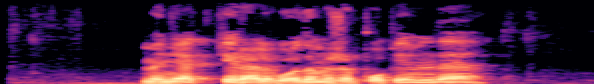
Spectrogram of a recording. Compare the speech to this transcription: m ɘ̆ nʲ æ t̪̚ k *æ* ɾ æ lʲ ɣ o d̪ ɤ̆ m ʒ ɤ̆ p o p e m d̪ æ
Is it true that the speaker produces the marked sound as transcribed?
no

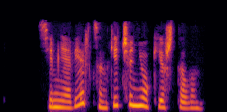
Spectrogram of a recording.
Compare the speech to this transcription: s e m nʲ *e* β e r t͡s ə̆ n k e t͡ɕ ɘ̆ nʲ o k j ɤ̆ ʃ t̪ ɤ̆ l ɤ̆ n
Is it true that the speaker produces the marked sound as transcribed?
no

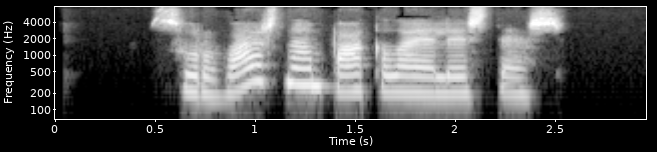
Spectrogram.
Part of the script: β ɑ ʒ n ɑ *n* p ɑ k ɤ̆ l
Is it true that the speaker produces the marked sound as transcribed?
no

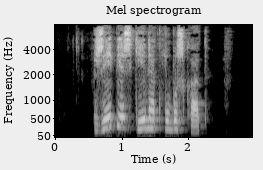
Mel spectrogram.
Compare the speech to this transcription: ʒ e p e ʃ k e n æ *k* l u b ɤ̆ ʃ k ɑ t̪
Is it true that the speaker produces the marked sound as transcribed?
yes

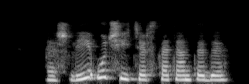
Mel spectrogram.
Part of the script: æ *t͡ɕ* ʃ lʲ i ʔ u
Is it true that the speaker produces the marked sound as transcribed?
no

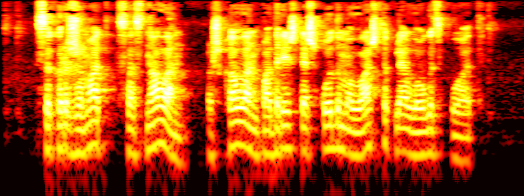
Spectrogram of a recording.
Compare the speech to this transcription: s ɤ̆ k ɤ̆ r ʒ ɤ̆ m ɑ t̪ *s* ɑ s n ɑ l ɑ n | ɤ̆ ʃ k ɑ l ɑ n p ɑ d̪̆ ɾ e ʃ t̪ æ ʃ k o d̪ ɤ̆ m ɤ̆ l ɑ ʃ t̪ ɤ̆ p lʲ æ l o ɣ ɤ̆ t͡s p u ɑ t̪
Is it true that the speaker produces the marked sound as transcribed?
yes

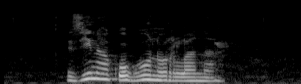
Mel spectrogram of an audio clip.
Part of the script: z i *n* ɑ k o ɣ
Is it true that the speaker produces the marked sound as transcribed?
yes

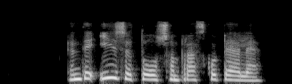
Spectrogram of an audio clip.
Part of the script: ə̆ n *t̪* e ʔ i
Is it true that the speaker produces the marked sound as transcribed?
no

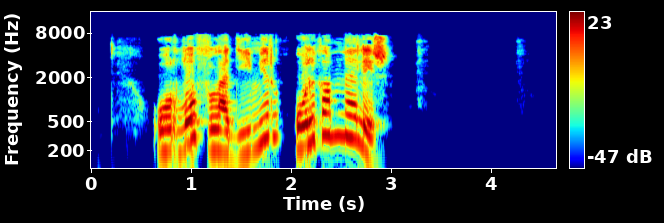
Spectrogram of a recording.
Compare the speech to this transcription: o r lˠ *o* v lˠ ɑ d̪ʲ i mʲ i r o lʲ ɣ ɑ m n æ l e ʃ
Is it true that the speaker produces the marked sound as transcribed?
yes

